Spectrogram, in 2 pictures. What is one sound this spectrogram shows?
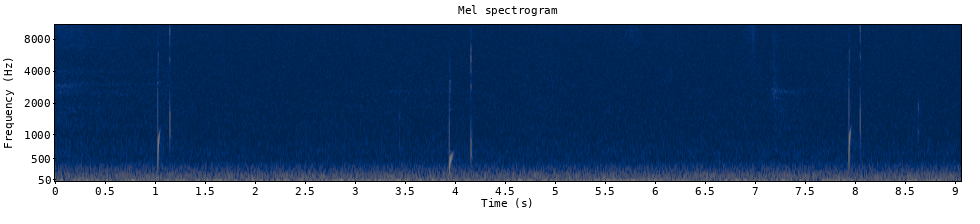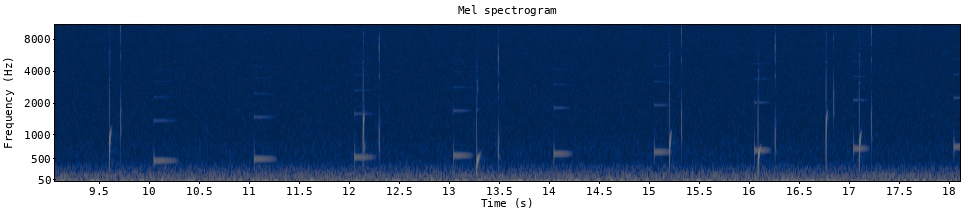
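Sharp electronic pops sound now and then.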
